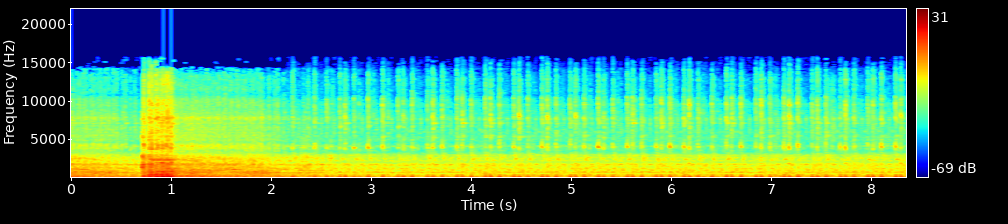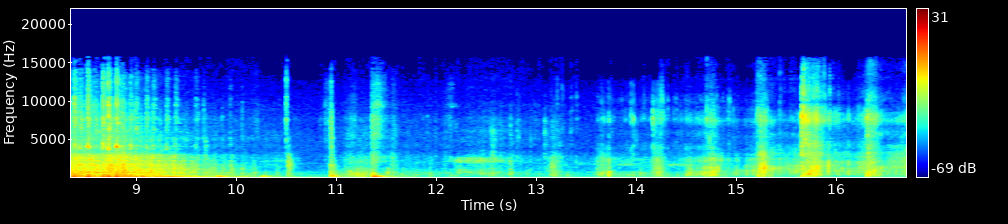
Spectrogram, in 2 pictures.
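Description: An Argo Conquest 8x8's engine runs at a steady idle for about nine seconds, then cuts off, leaving faint clicks and handling noises.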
